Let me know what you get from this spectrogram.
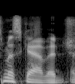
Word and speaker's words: Miscavige: And that's when, how do you say it? Miscavige? – Miscavige. – Miscavige? – Is it? I thought it was like Miscavige or something. – But no, it's Miscavige.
